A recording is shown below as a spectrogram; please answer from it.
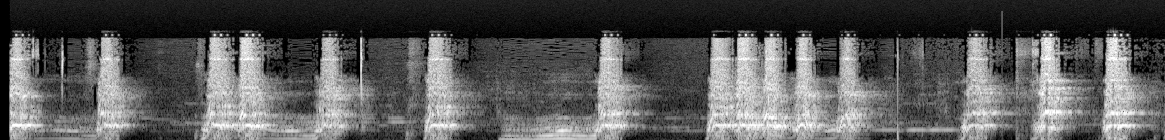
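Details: Dog barking in loud, sharp bursts, often in quick doubles or runs of three to four, with a few lower growling stretches between bark groups.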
